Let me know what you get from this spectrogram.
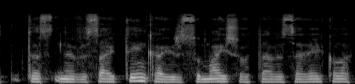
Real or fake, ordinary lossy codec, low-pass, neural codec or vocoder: fake; MP3, 48 kbps; 14.4 kHz; codec, 44.1 kHz, 7.8 kbps, DAC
